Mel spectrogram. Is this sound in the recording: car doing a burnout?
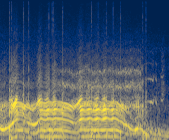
yes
